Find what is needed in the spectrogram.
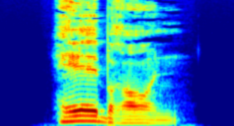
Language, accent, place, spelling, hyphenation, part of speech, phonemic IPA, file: German, Germany, Berlin, hellbraun, hell‧braun, adjective, /ˈhɛlbʁaʊ̯n/, De-hellbraun.ogg
- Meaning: light brown, tan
